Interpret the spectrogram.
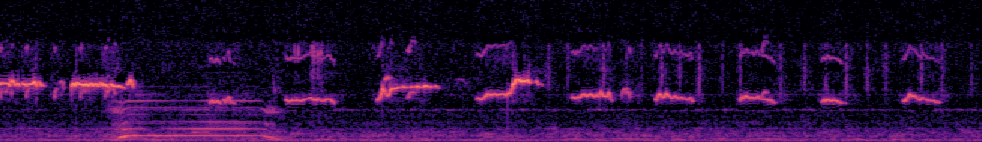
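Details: Pallid swift nest colony in Jerez de la Frontera, Spain, eggs beside a parent and chicks growing flight feathers: high chirps and a steady low tone early, then evenly spaced downslurred chirps about every second.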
